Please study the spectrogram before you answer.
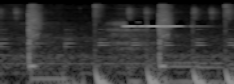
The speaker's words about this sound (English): Um all the time there's this loud beep from the smoke alarm right now, from the smoke detector. Um it's like insane. And it's happened a lot, but um this time it's like super loud and it's been going for hours.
